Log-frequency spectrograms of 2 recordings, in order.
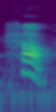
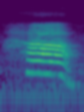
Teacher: چے والے ہا کو باریک پڑھتے ہیں جیسے ہا, اور اس کی حلق سے آواز نکلتی ہے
